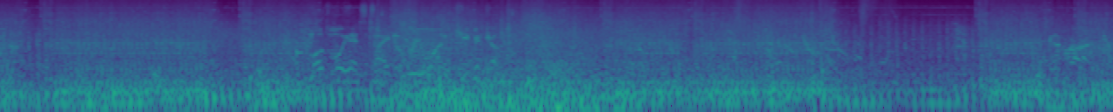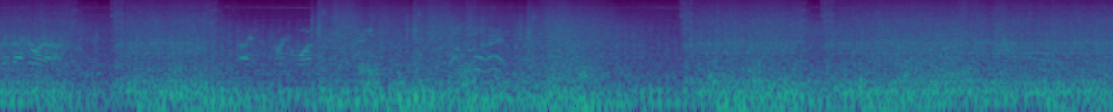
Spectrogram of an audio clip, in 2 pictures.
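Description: Missiles launch and whoosh away.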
